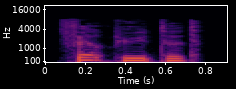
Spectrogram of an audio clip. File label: "verhütet", German; adjectives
